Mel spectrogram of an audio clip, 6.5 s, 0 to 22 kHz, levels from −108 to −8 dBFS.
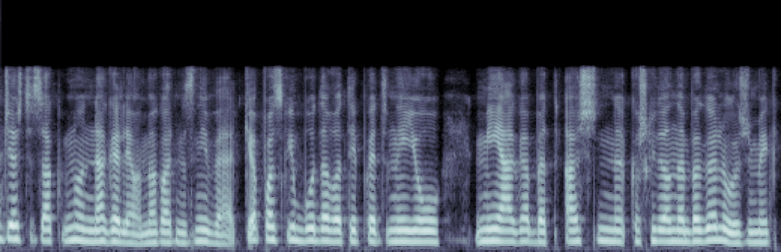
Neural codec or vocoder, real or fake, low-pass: codec, 16 kHz, 4.8 kbps, FACodec; fake; 7.2 kHz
